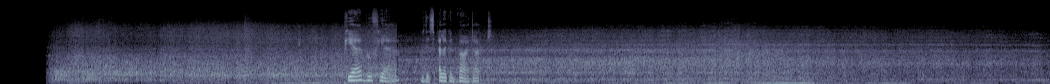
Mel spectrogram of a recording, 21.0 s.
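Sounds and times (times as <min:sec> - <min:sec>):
distant train rumble: 0:01.0 - 0:21.0.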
